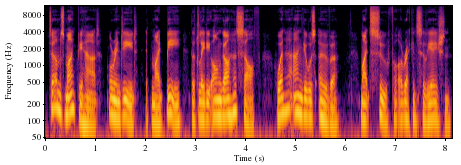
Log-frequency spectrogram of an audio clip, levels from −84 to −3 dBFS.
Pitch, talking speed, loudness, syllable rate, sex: 110 Hz, 170 wpm, -19 LUFS, 4.9 syllables/s, male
